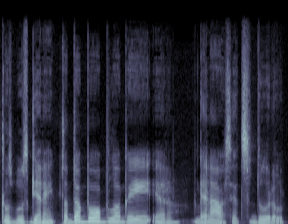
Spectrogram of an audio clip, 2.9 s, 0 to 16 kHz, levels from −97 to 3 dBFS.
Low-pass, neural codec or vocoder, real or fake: 14.4 kHz; codec, 32 kHz, 1.9 kbps, SNAC; fake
